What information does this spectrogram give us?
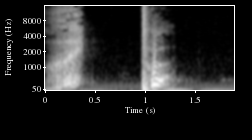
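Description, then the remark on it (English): A person vocally imitates clearing their throat before spitting: a short raspy, breathy burst, a brief pause, then a harsher guttural rasp, fairly loud with no speech. “Maybe he's clearing his throat because he's about to just.”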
